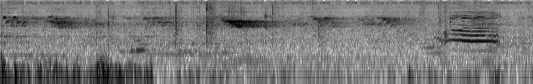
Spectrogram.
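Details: Stray cat living under parked cars on the street, being fed, gives a single short harmonic meow near the end, after low rumbling outdoor noise and faint clatter.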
